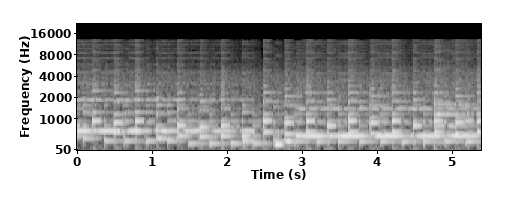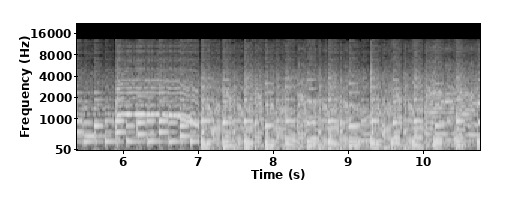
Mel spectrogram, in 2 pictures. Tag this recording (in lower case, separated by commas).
music, video game music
